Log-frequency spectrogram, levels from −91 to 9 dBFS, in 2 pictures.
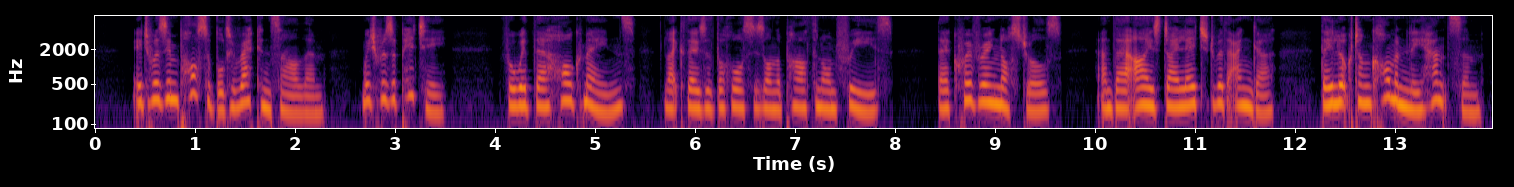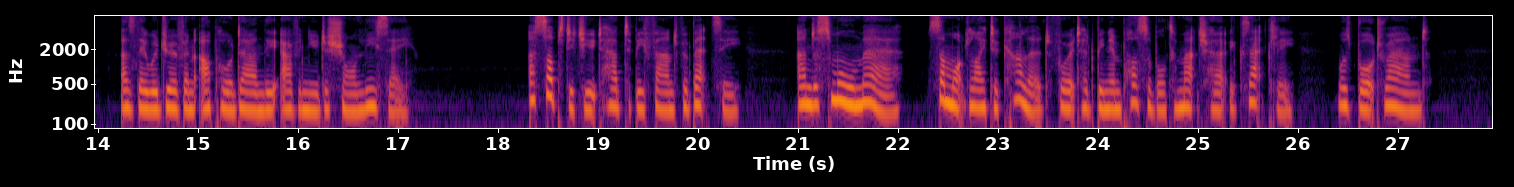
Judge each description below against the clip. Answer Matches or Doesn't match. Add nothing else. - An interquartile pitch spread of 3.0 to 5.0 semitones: Matches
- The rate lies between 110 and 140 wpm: Doesn't match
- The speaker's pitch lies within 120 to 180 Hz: Doesn't match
